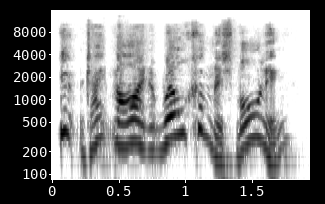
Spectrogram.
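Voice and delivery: high-pitched surprised engine; high storybook voice, taken aback. A narrator's reading. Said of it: "Percy looked surprised".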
